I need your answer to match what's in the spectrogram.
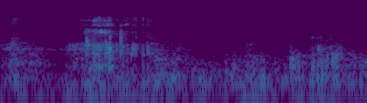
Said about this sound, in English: And hold on a second, guys. I need a sip of coffee.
